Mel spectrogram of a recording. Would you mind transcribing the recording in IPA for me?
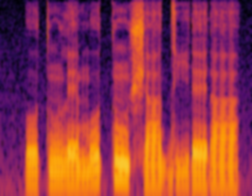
o˨ t ũ˨ l ɛ˨ m o˨˦ t ũ˦˨ ʃ a˨ d i˨˦ ɾ ɛ˧ ɾ a˧

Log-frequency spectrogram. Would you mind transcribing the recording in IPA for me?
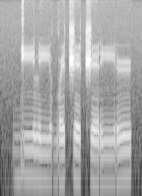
ɡ͡b iː˧ l iː˨ ɡʷ e˨˦ t͡ʃ e˧ t͡ʃ e˨ ɾ iː˨ ɾ ɨ˦

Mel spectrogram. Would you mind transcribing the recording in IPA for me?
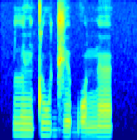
l ĩ˧ t u˧ d͡ʒ e˨ b o˨ n ɛ̃˧

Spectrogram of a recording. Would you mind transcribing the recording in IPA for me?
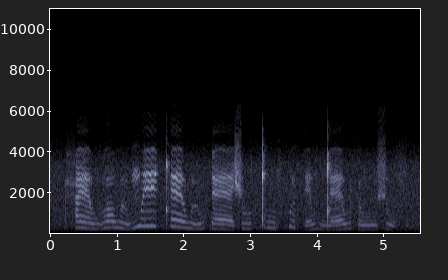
ħ ɛː˧˩ w l ɔ˥ w ɯ˧˩˧ w ŋʷ eː˥ ǃʰ ɛː˥˨ w ɯ˩˥ w ɗ ɛː˧˩ ʃ u˧ ɡ͡ǃ uː˥˨ f p ɯ˥˨ k e˩˥ w ŋ͡ǃ ɛː˩˥ w ħ uː˧ ʃ u˥˨ f

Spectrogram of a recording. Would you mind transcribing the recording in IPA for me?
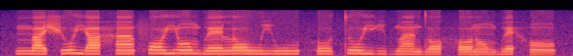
m a˨ ʃ o˨˦ j a˧ h ã˦ f ɔ˦ j ɔ̃˦ b ɛ˧ l ɔ˦ w i˧ w u˧ h o˧ t o˦ j i˧ b ã˧ d ɔ˨ h ɔ˨ ɾ ɔ̃˨ b ɛ˧ h ɔ̃˨

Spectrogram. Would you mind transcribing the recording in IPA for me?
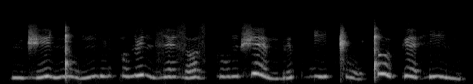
n d͡ʒ e˩˧˩ ŋ͡ǃ o̤˧˩˧ n ŋ i̤˧ ɳ qʷ i̤˧ ɳ e˥˩ n z ɛ˧ z ɔ˩˧˩ z k o̤˧ n ʃ ɛ˥˩ m b ɪ˩˧˩ p ɠ i˧ ǁ o̤˧˩˧ ǃ o˥˩ k ɛ˥˩ h i˥˩ m

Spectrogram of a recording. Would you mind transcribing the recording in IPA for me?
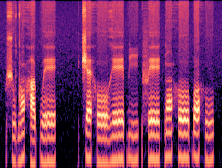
ʃ u˨ d ɔ̃˦ h a˨ kʷ eː˧ | t͡ʃ ɛ˧ h oː˨ ɣ eː˧ ɓ i˧ | f eː˧ ɡ͡b ɔ̃˦ h oː˦ ɓ ɔ˦ h u˧

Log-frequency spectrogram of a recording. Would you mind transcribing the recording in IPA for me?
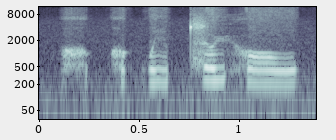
h ʊ˨ k̚ h ʊ˧ k̚ w iː˧ p̚ t͡s ɵ˥ ɥ h o˧ w

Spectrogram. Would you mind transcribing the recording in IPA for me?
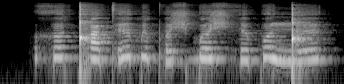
x ə ǃʰ a tʼ ɪ ɓ ɪ pʼ ə ʃ ɓ ə ʃ h ɪ p ə ŋ͡ǃ ɪ

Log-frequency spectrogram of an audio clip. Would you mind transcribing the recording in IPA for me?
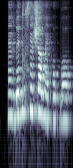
ɛ̃˧ ɡ͡b ɛ˦ d u˦ s ɛ̃˦ ʃ a˦˨ w ɛ̃˨˦ h o˧ ɡ͡b ɔ˧

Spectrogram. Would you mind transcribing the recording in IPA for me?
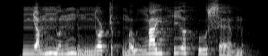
ɲ a˧˥ m ɲ o˧˥ n ŋ i˨˩ m ɲ ɔ˧ ʈ ə˨˩ k̚ m ə˧ w ŋ a˧ j h i˧ ə̯ h u˧˥ s ɛ˨˩˦ m

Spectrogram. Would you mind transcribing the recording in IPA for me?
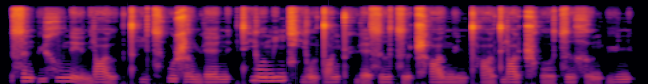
s ə˥˩ n p y˥ x u˥ n̪ ḛ˨˩ ɪ̯ n̪ j ɑ˥˩ ʊ̯ | t̪ʰ i˧˥ t͡sʰ u˥˧ ʂ ɤ˥˩ m ɥ ɛ˥ n | t̪ʰ j o˥ ʊ̯ m i˥ ŋ t͡ɕʰ j o̰˨˩ ʊ̯ t̪ ɑ˧˥ ŋ pʰ ɥ ɛ̰˨˩ s ɹ̩˥ t͡s ɹ̩˨˩ ʈ͡ʂʰ ɑ˥ ʊ̯ n̪ y˧˥ n t̪ʰ ɑ˧˥ ʊ̯ t̪ j ɑ˥˩ ʊ̯ ʈ͡ʂʰ o˧˥ ʊ̯ t͡s ɹ̩˥˩ x ɤ̰˨˩ ŋ p y˥ n

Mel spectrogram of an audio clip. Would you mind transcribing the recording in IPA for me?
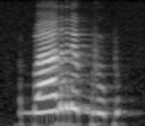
b a r ɘ b u p

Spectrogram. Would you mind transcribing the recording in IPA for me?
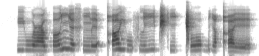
j u ʕ ɯ ʔ ʌ ɲ ɛ x ŋ͡m e ʔ qʼ ʌ j u f l i t͡ʃʼ i ǁ o ɓ i qʼ e

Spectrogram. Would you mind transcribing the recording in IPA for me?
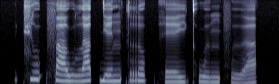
t͡ɕ u˦˥ ʔ f a˧ w l a˥˩ t̚ j e˦˥ n k r o˥˩ k̚ h eː˦˥ j kʰ w ɯ˧ ŋ f ɯ˩˦ a̯

